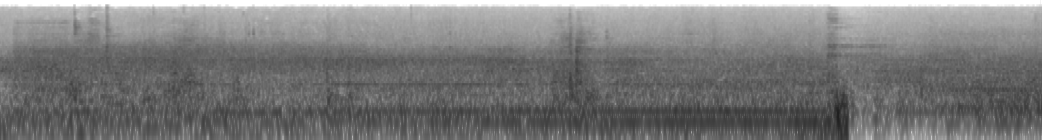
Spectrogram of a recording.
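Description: A steady low mechanical hum with a rushing noise over it. It cuts off suddenly with a click about eight and a half seconds in, leaving a fainter, higher hum.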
